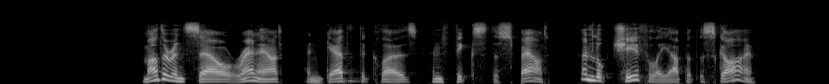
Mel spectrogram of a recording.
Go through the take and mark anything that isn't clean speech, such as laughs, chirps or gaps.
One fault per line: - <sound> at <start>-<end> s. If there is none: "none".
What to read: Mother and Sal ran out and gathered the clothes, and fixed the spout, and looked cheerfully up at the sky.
none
